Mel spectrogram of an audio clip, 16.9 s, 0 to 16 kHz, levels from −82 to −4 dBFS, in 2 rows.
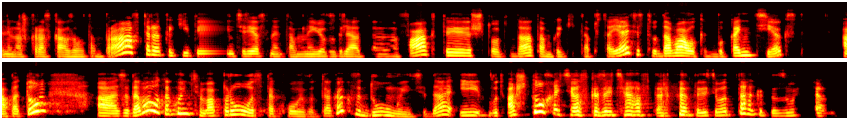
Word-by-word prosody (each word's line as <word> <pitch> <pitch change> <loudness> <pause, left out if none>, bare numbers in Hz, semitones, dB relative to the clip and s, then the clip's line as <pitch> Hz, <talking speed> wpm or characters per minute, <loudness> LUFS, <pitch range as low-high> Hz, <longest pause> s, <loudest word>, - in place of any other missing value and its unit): немножко 135 -1 -10
рассказывала, 130 -2 -5
там 125 0 -17
про 400 -2 +5
автора, 260 -12 +2
какие-то 180 -3 -8 0.3
интересные 155 -1 -5
там 135 -1 -12
на 145 - -10
её 145 +1 -5
взгляд, 145 -2 -6
а, 135 -1 -18
факты, 195 - +3
что-то, 145 -5 -8
да, 155 +6 0
там, 145 -6 -7
какие-то 135 +1 -14
обстоятельства, 250 - -1
давала 170 0 +6
как 140 - -20
бы 130 - -9
контекст, 210 +4 -1 0.4
а - - +2
потом, 460 - +5 0.5
а, 170 -2 +4
задавала 430 - +5
какой-нибудь 315 0 0
вопрос 210 +4 +1
такой 155 -2 -7
вот: 140 -2 -19
"А 170 - -5
как 250 0 0
вы - - -2
думаете, 180 - -6
да?" 255 - -1
И 200 0 -3
вот: 185 - -7
"А - - +5
что 435 +1 +7
хотел 240 - +1
сказать 230 0 0
автор?" 230 -7 -1 0.2
То 185 - -3
есть 195 +1 -4
вот 220 +2 -4
так 300 -4 +2
это 170 - -8
звучало. 195 - -9
180 Hz, 170 wpm, -21 LUFS, 145-230 Hz, 0.5 s, что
